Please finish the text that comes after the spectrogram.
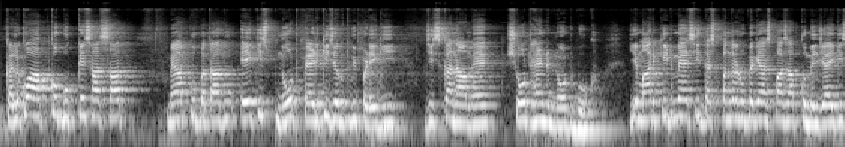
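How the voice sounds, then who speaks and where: A man's voice: sits high, fairly bright tone. A man teaching a shorthand class in a casual, patient way, repeating each step and often checking that his students follow. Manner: repeats points, keeps asking if it is clear. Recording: echoey room with faint ambient noise.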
